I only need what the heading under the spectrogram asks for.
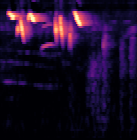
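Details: Agitated black-throated bird singing quickly, high sweeping whistles and sliding notes in short bursts, ending with softer scratchy sounds and faint background hum.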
